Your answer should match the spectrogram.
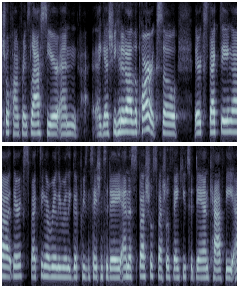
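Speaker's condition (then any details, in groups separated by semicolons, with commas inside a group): No condition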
